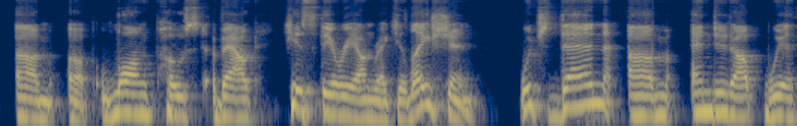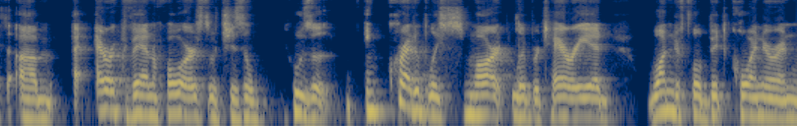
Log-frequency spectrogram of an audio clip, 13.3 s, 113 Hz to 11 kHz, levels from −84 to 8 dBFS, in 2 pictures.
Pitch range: 160-190 Hz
